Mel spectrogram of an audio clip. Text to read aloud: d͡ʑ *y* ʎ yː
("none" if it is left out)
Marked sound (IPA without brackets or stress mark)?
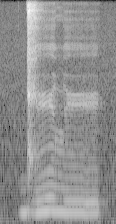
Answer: y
